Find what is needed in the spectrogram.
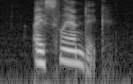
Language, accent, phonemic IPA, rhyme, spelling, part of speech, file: English, US, /aɪsˈlændɪk/, -ændɪk, Icelandic, proper noun / noun / adjective, En-us-Icelandic.ogg
- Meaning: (proper noun) A North Germanic language, the national tongue of Iceland; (noun) 1. A native or inhabitant of Iceland; an Icelander 2. An Icelandic horse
